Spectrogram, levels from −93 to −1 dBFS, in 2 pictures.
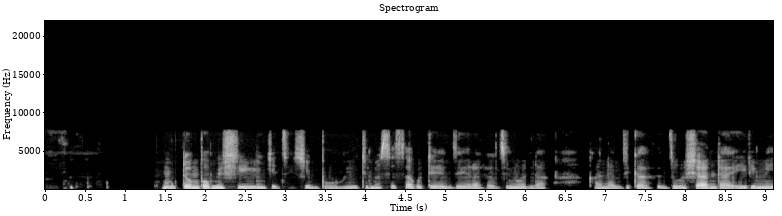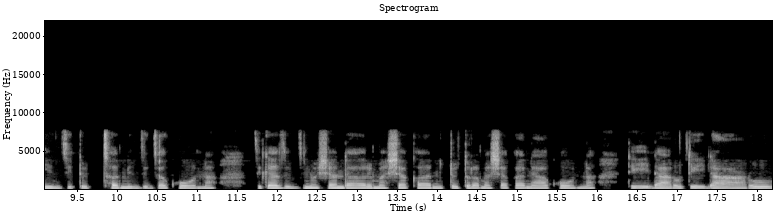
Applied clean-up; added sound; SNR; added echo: none; none; none; none.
